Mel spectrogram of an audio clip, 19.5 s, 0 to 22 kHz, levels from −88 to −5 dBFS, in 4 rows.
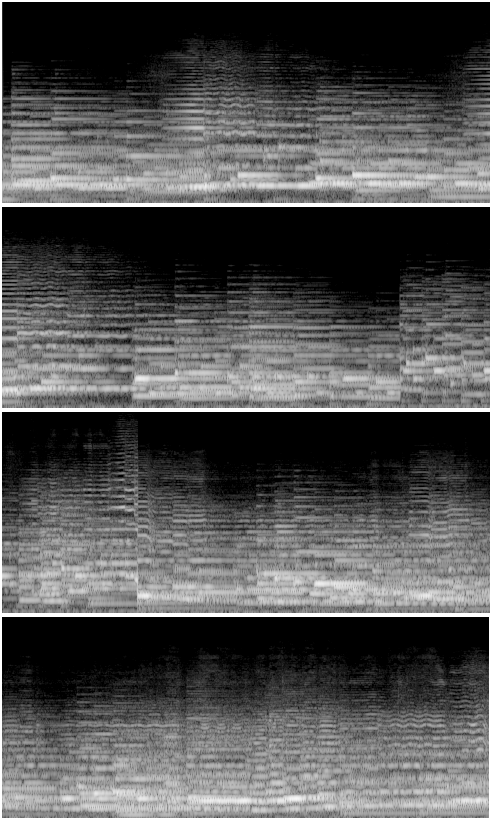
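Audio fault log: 8.86–11.11 s, section at the wrong speed: for about two and a quarter seconds the sound rushes along at 1.89 times its proper rate, and because speed and pitch are tied together it also jumps up by roughly ten semitones, so everything turns thin, chipmunky and hurried before snapping back to normal. That coupled lift in tempo and pitch is the giveaway; the likely cause is that stretch being played back against the wrong clock, as if an editor or player misread its rate.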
